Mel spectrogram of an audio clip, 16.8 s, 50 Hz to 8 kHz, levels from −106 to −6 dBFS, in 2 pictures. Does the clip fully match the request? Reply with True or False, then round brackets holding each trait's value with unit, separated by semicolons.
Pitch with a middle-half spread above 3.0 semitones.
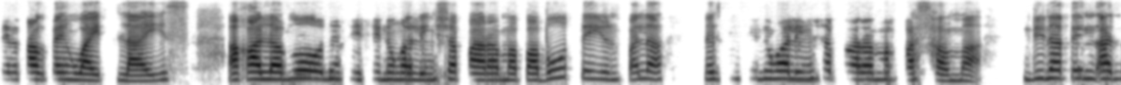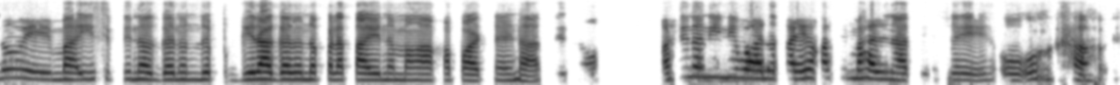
False (2.7 semitones)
